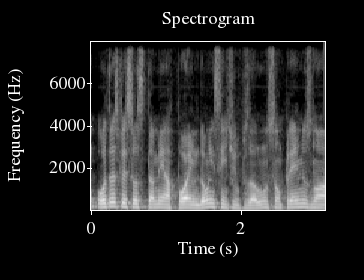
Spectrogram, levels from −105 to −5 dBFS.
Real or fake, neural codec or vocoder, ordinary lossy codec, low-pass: fake; codec, 16 kHz, 16 kbps, FunCodec, trained on LibriTTS, 50 frames a second; none; none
